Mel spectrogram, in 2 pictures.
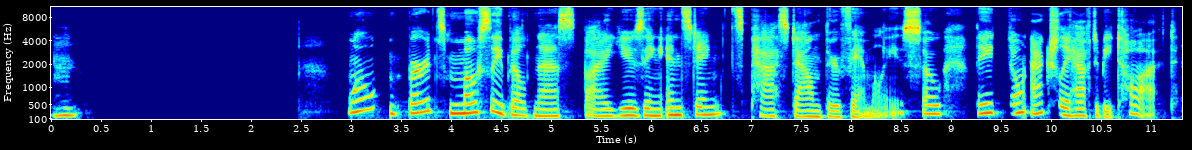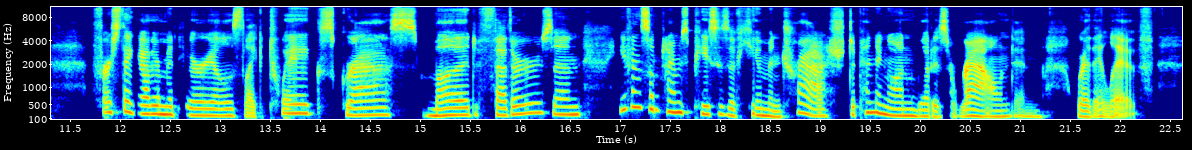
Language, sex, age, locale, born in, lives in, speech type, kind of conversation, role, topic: English, female, 30-34, en-US, United States, United States, read, expert-assistant, expert, How do birds build their nests?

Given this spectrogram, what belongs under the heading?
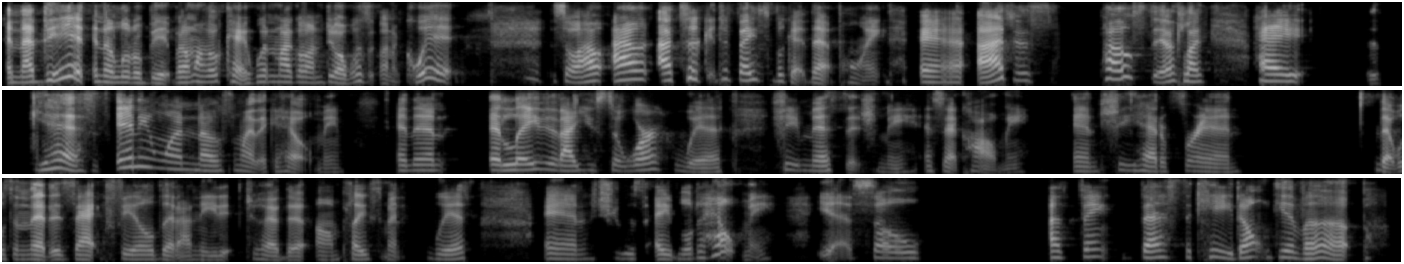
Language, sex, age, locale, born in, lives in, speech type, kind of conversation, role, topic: English, female, 40-44, en-US, United States, United States, conversation, podcast, guest, What helps you stay motivated and resilient when working toward your goals?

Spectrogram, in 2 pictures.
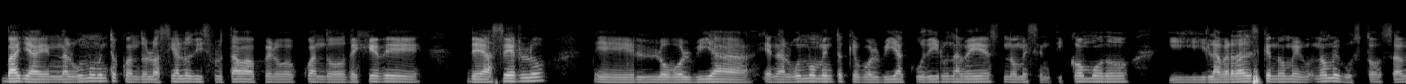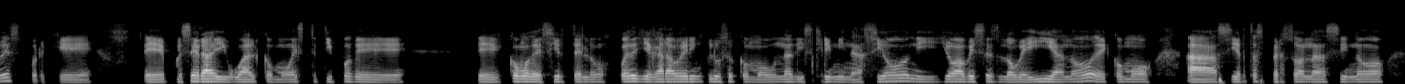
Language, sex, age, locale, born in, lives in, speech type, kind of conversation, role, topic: Spanish, male, 30-34, es-MX, Mexico, Mexico, conversation, podcast, guest, ¿Cómo manejas la presión de los demás sobre cómo te vistes?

